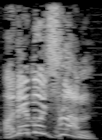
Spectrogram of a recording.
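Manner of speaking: high-pitched, agitated mock German; movie German accent. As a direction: burst out as a film German interrogator. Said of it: "would consider a German accent".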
